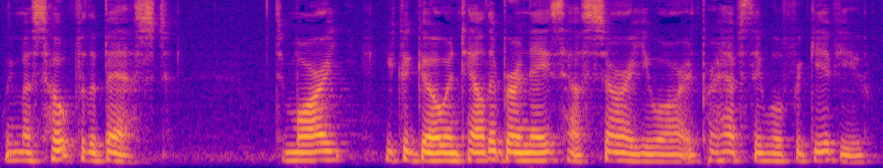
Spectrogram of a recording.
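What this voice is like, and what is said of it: Gentler, softer voice. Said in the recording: “in a gentler voice”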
